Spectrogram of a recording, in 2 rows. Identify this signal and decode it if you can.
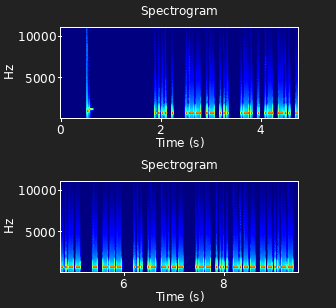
Morse code, heard as a keyed tone, about 34 wpm, 700 Hz. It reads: HE WAS READY TO SAY WHY,
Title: Sentences from Top 1300 Words 35wpm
